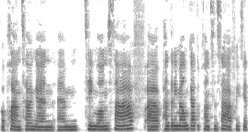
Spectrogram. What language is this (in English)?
Welsh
